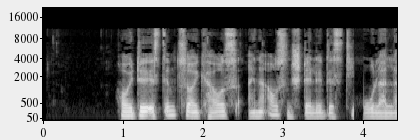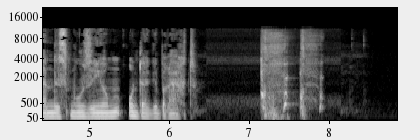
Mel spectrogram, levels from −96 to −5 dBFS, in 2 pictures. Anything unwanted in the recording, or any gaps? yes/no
yes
